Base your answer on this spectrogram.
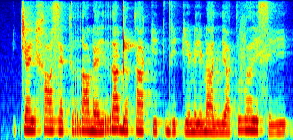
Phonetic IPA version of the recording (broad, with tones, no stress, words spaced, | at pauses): cɛ˧˩i̯xɑ˧zɛ˧˩k rɑ˧ɳɛ˩˧i̯ ra˥ɖə˧˩ka˧ ki˩˧kd̪i˩˧ki˩˧ɳi˩˧ ɳa˧nʲɑ˧˩k və˥˧i̯si˩˧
